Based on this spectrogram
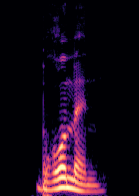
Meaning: mutter
- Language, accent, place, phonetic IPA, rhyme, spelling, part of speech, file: German, Germany, Berlin, [ˈbʁʊmən], -ʊmən, Brummen, noun, De-Brummen.ogg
